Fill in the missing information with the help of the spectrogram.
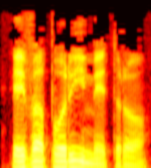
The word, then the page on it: evaporimetro: italiana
